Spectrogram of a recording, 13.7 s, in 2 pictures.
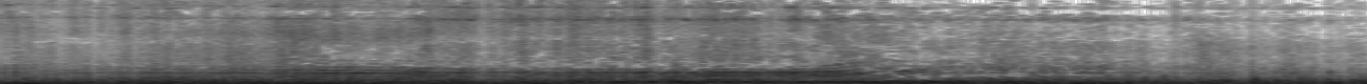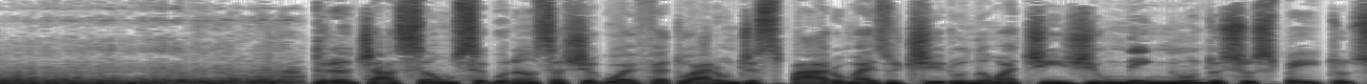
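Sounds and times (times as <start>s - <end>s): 
police helicopter rotor roaring: 0.0s - 10.1s
speech: 8.4s - 13.6s.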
